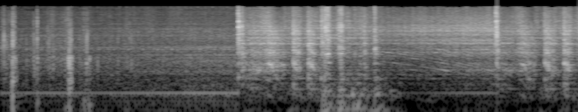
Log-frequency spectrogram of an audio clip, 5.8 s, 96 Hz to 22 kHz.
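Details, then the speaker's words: 1994 Toyota 4Runner 5VZ-FE 3.4L, first start attempts after rewiring and refitting the tank: uneven cranking chugs that nearly catch, then die. The owner suspects fuel starvation. No start. "Yeah well yeah but uh yeah I don't think she's getting enough fuel now"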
